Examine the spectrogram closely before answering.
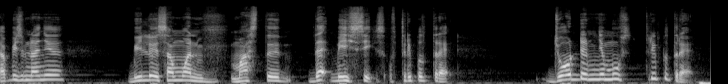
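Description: A high-pitched man with lively intonation and a fairly slow pace, in a dry, close sound with no echo. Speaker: basketball podcaster and player. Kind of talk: casual chat.

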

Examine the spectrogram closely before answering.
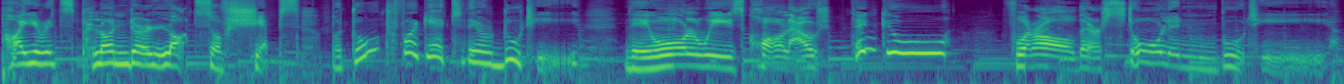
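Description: A put-on character voice at a very slow pace, with faint music in the background. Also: female-sounding voice, medium pitch for a woman. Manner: playful, gruff storybook reading.

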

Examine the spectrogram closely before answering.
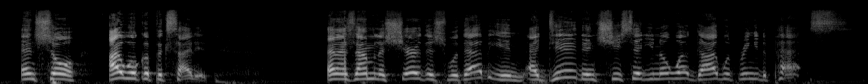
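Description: A man with a slight Mexican accent, his pitch extremely high, at a moderate pace with ordinary pitch variation and big swings in loudness, in a dry, close recording with no echo. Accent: Mexican, slight, comes out when reading. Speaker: preacher. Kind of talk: sermon. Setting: church with congregation. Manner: frequent filler words like uh and amen.

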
